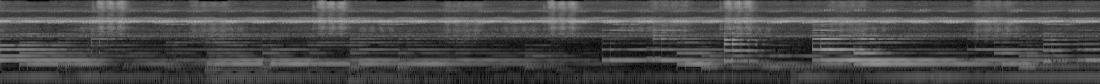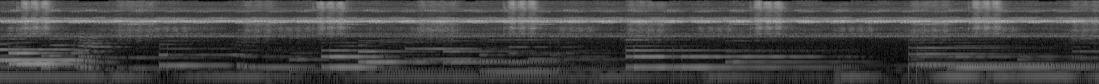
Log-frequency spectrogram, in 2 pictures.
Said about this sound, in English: You know, I was thinking crickets are often associated with the sound of bombing, but I love these guys.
